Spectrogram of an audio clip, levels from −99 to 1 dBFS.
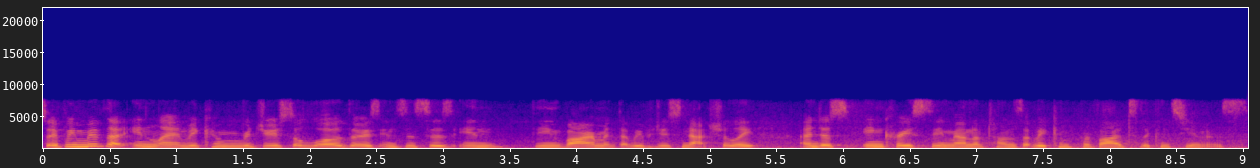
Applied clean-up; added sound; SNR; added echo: none; none; none; none.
